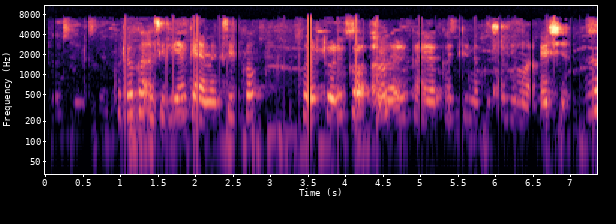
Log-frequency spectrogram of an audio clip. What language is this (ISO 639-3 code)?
swa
